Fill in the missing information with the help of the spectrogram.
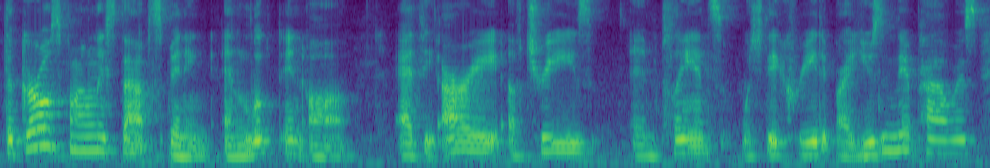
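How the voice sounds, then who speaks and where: A woman narrating a children's story aloud in an expressive, dramatic storytelling manner. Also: fairly low pitch, normal speed, gravelly. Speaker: children's author reading own book.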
